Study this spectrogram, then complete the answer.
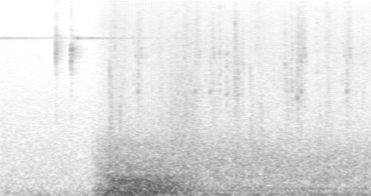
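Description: A low rumble swells and then settles.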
